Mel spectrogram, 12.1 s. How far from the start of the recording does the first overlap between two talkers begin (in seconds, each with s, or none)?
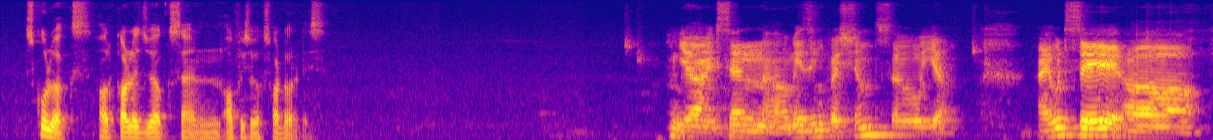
none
